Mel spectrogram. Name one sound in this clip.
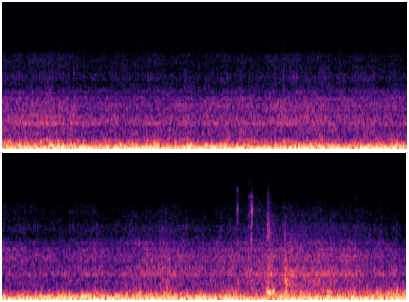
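Tyres hum along smooth asphalt.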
